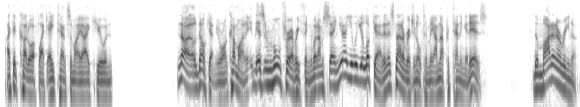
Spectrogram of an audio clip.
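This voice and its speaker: In a dull, lo-fi radio broadcast with no room sound, a man with a low voice hosts an opinionated talk show, ranting sardonically and fielding callers in the studio. He sounds expressive, a bit bright, and fairly quick.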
